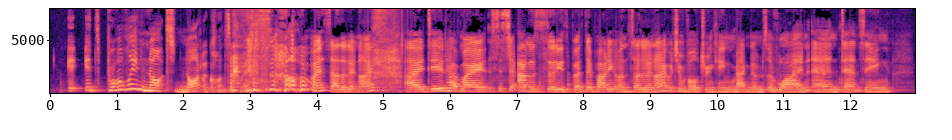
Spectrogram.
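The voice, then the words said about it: Husky, croaky voice. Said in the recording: “I think I'm losing my voice, so I might be a bit husky today ... It's like croak. I'm at the like sexy stage.”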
